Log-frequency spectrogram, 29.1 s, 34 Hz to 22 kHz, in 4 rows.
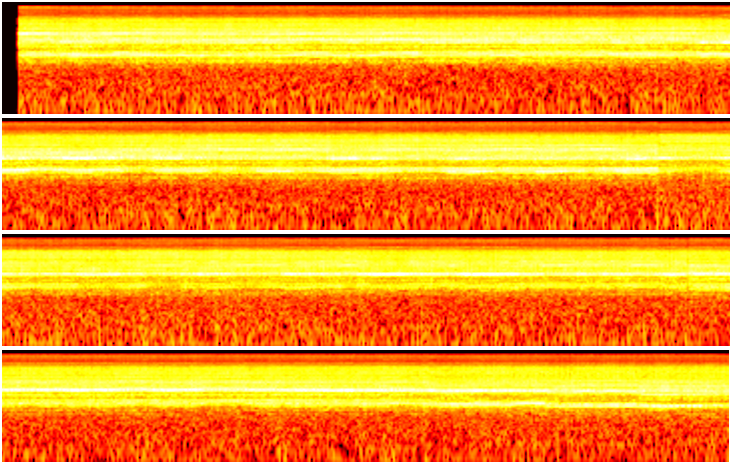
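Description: Small brushed DC motor driving a plastic worm and gear in a model crawler tractor, running with a steady high-pitched whine. Near the end the whine drops slightly in pitch as the supply voltage is turned down to under 9 volts.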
